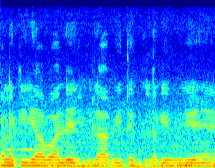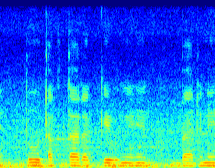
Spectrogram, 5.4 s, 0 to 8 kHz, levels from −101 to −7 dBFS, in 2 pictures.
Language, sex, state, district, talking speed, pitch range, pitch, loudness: Hindi, male, Bihar, Sitamarhi, 165 wpm, 135-140 Hz, 135 Hz, -33 LUFS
